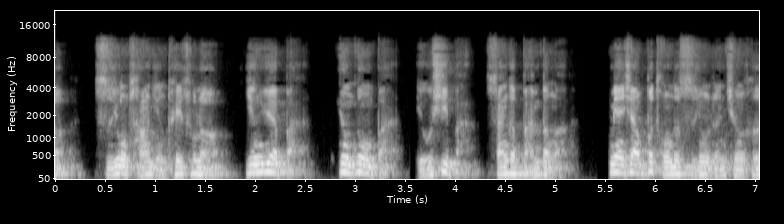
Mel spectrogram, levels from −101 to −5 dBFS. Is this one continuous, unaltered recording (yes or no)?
yes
